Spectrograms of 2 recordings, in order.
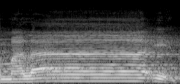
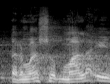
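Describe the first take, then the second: First: A long vowel runs on without a stop. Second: A clear glottal stop breaks the vowels. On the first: The speaker calls it wrong. "jangan dibaca mala'i" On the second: The speaker calls it right. "karena di sana hamzah hidup bukan alif mati"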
